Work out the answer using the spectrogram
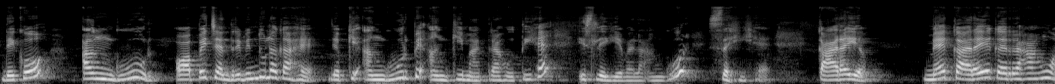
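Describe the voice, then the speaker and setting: A woman teacher giving a grammar lesson to young children, spelling words out slowly letter by letter and asking the class for the right form. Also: fairly high pitch, darkish tone. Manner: repeats the wrong form then the right one, quizzing the class. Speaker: primary school teacher.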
